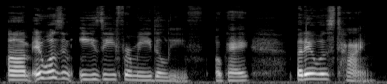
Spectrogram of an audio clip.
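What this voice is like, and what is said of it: Loud Valley Girl accent. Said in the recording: “I am a loud, proud valley girl. I like my accent ... I don't care if I come off very valley, very LA”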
